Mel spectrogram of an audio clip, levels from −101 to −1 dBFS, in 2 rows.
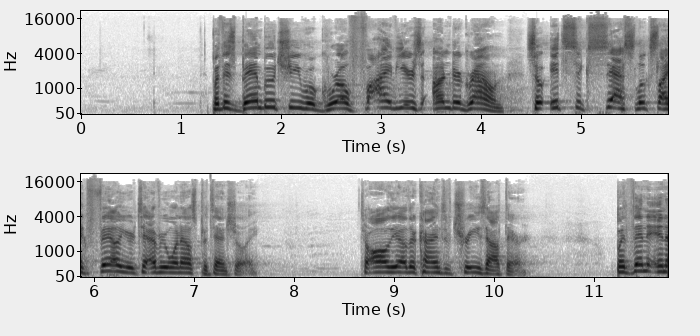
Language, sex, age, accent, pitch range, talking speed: English, male, 20-39, American, 190-235 Hz, 160 wpm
